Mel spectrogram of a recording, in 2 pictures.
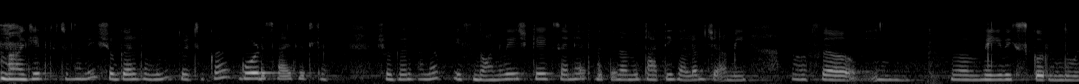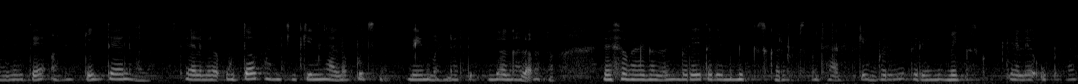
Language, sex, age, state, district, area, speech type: Goan Konkani, female, 18-30, Goa, Tiswadi, rural, spontaneous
